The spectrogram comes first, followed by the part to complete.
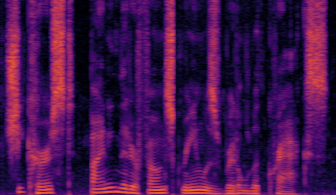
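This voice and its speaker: A man narrating scripted fiction as a storyteller, in a measured way. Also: medium pitch, expressive, a little mellow, no room sound.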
